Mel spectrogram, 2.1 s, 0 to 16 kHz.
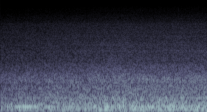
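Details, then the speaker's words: Large Trane unit after condenser motor replacement: the blower motor ramps up from about 17 Hz toward 25 Hz as a deep, even rumble with no knocking or squeal; normal spin-up. "oh that's the blower blower motor starting to ramp up so 17 Hertz"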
